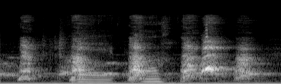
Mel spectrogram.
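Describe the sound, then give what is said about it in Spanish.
Dogs barking in a short burst of several sharp, fairly low barks in quick succession, with no talk over them. “Fíjense, porque los perros se ponen perros, luego no dejan chambear, hacer el trabajo.”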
